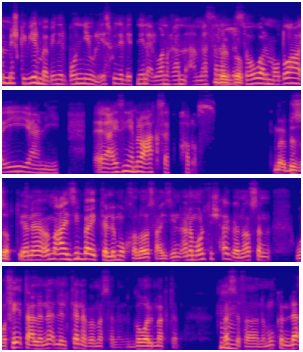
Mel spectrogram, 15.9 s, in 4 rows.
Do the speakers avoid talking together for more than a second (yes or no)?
yes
